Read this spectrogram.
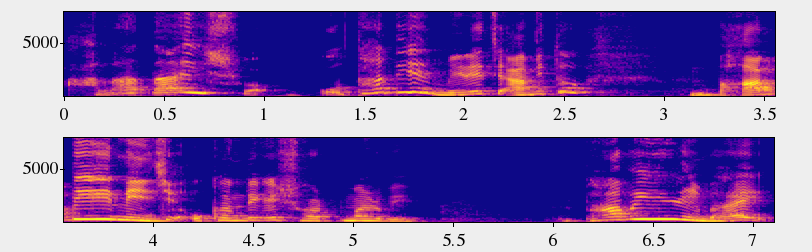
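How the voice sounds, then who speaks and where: A football reaction vlogger, reacting to a match in an excitable, slangy chat that swings from hushed asides to yelling. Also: medium pitch.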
